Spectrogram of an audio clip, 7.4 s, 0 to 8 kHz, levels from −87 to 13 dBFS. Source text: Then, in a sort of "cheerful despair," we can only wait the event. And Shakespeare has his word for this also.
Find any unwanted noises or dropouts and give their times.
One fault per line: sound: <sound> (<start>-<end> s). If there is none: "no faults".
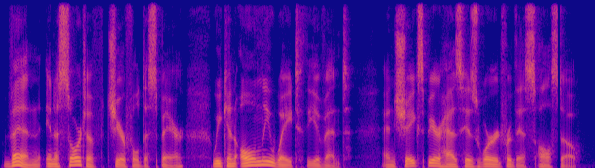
sound: dropout (7.0-7.0 s)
